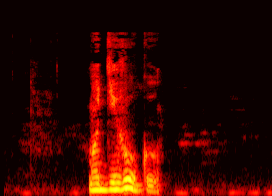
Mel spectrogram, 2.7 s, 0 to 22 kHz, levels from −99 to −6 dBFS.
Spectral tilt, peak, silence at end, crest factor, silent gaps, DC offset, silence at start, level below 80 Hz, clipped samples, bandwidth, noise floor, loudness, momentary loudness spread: -7.5 dB/octave; -18 dBFS; 1.15 s; 18 dB; none; under 0.1%; 0.9 s; -66 dBFS; under 0.1%; 11.5 kHz; -71 dBFS; -33 LUFS; 15 LU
